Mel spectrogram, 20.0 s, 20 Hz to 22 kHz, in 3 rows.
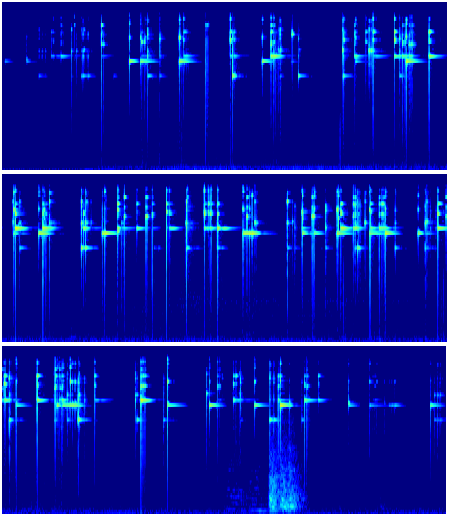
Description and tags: After 12 years it was time to contribute to this wonderful website. Some recordings of my mother's wind chimes.
They are wooden, metal, or glass and i recorded them with a sm7b, focusrite preamp. unedited and unprocessed, though trimmed.
I'll try to record them all.
knock, unprocessed, wind-chime, metal, windchime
